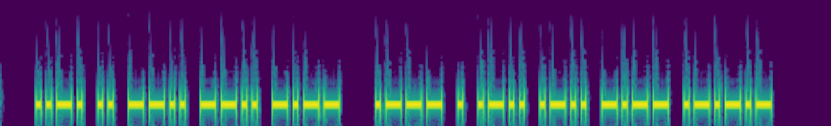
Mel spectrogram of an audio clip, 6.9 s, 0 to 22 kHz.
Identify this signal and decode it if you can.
Morse code, heard as a keyed tone, about 28 wpm, 700 Hz. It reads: FIZZY JELLY.
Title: Pangram Challenge v2 - 28wpm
